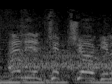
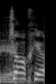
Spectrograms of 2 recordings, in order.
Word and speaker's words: Eliud Kipchoge: Bueno, Eliud Kipchoge, que así lo pronuncian de bien, no como nosotros que decimos muy Kipchoge bien. O lo que nos pase por la cabeza, ha corrido más que una liebre.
